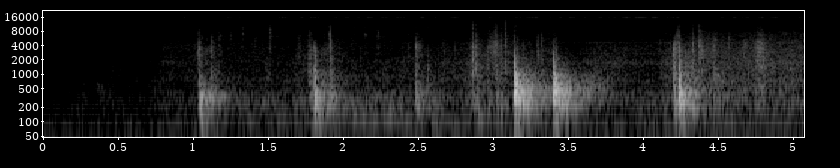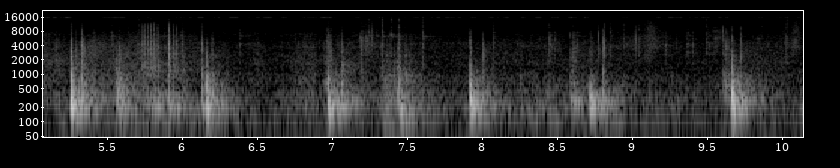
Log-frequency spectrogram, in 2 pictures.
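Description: High heels click on a wooden floor.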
